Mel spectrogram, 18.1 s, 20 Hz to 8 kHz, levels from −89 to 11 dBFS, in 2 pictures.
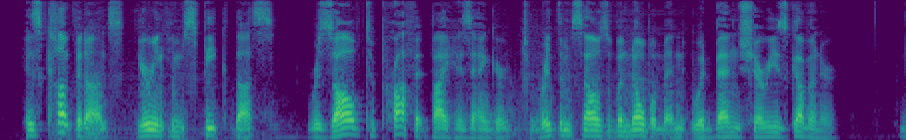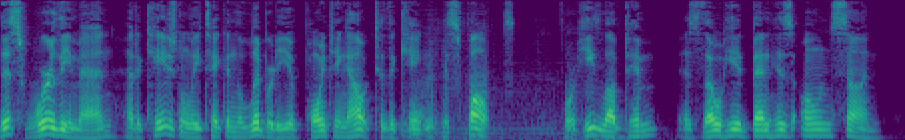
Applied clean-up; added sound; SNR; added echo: neural separator model SepFormer DNS4.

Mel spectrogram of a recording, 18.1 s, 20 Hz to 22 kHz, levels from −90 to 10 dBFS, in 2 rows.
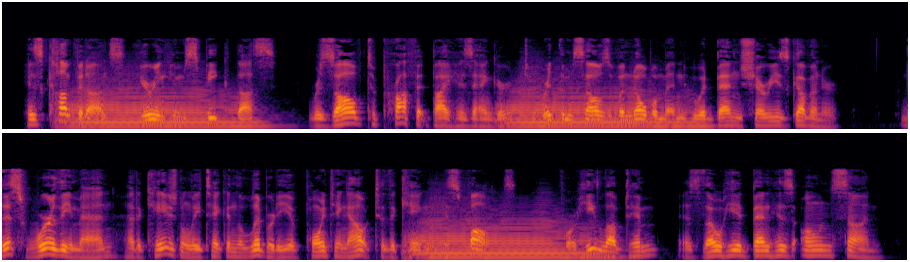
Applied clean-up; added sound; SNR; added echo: neural mask model RNNoise.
